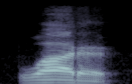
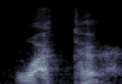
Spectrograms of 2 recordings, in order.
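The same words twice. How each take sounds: First: It is said in an American accent. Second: It is said in a British accent.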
